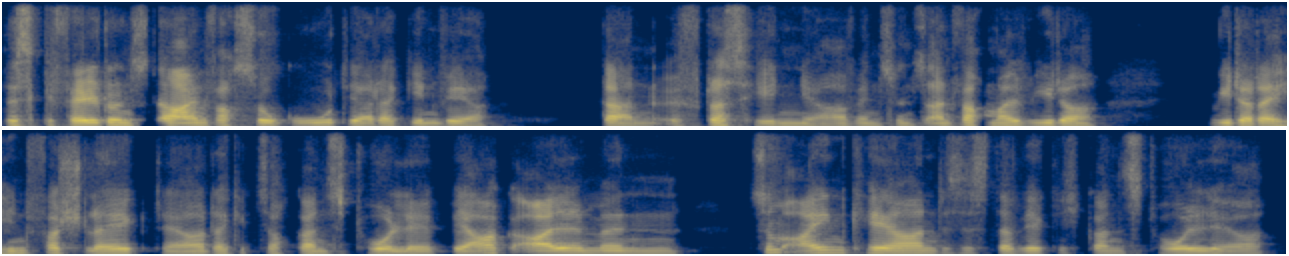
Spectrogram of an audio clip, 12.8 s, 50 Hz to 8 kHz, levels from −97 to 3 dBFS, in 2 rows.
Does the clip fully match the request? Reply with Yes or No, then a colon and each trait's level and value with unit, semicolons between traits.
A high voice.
No: medium, 140 Hz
